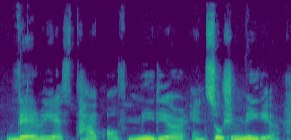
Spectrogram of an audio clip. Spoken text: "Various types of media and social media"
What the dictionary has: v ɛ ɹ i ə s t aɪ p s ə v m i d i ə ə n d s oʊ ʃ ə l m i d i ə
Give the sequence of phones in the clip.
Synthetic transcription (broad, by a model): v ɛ ɹ i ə s t aɪ p ə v m i d i ə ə n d s oʊ ʃ ə l m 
